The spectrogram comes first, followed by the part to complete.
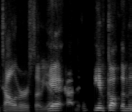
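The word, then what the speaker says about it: Taliaferro: it so yeah yeah it looks like talifero or Taro or something like that me it's actually toer so yeah you've got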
